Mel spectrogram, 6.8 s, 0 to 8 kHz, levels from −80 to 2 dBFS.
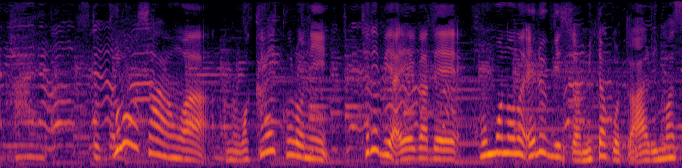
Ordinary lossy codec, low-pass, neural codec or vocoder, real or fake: none; none; none; real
